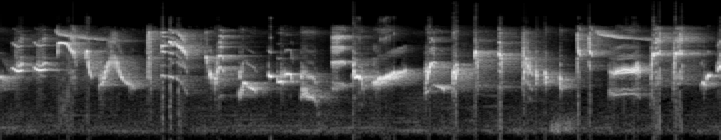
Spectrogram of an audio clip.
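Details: Long, varied song of a chestnut-capped thrush: rapid high whistles, trills, slurred notes and sharp chips strung together almost without pause for over seven seconds.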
